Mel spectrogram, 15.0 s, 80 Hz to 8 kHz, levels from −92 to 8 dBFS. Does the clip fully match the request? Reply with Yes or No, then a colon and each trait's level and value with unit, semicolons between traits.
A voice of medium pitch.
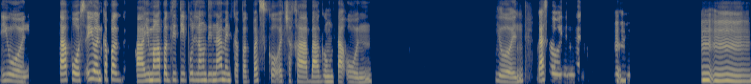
No: high, 215 Hz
